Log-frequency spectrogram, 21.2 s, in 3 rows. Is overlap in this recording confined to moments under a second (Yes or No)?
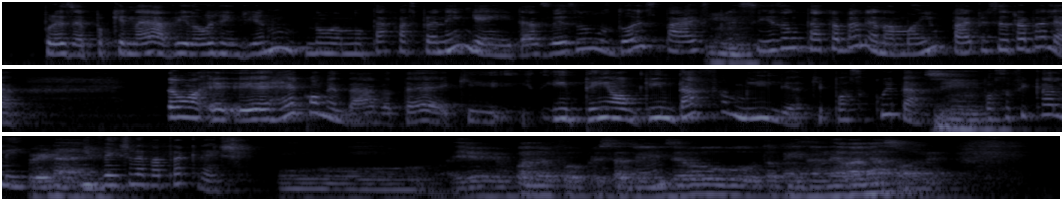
Yes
